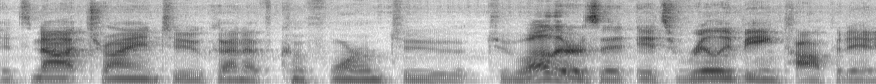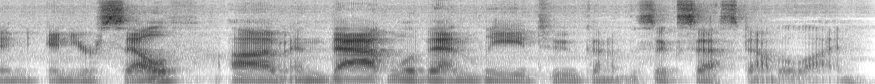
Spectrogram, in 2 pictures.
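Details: Adult male speaker; typical speech.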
